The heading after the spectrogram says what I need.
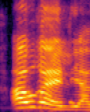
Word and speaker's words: Aurelia: Et tu me prononces parfaitement toutes les lettres. A, U, R, E, L, I, A. Elle avait le U, elle avait le E, elle avait le A, que généralement vous me sacrifiez.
